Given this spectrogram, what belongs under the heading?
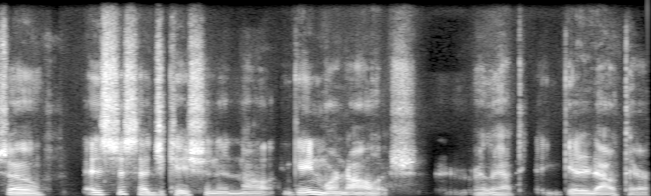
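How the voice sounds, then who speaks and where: This is a normal speaking voice at a moderate pace with ordinary pitch variation. The sound is dry and close, with no echo. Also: man, medium pitch for a man. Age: 50s. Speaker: patient advocate. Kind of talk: panel interview. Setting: live recording at convention.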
